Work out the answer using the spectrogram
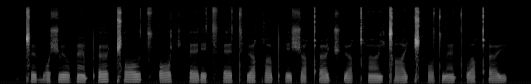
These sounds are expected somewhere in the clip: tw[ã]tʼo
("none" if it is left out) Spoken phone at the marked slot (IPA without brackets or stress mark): æ̃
